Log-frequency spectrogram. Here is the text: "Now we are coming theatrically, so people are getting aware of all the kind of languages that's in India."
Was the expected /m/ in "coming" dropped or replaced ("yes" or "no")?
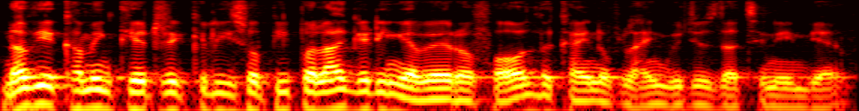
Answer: no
